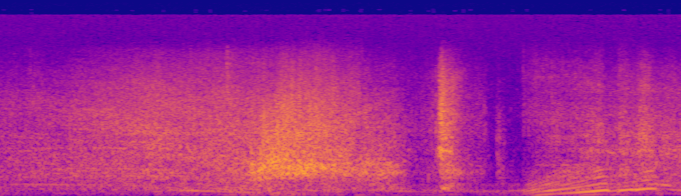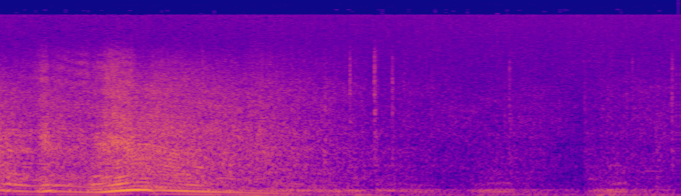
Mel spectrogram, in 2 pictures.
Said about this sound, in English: On a country road, a man drives a convertible and pulls into a service station.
